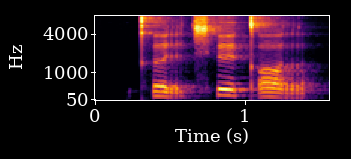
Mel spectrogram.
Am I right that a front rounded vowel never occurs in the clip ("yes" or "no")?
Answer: no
